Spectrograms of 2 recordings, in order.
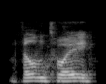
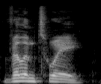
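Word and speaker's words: Willem II: Willem 2. – Willem 2.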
